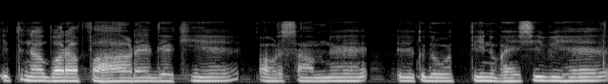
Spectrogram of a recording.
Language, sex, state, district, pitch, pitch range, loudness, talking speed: Hindi, male, Bihar, West Champaran, 165 Hz, 155-170 Hz, -17 LUFS, 130 wpm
